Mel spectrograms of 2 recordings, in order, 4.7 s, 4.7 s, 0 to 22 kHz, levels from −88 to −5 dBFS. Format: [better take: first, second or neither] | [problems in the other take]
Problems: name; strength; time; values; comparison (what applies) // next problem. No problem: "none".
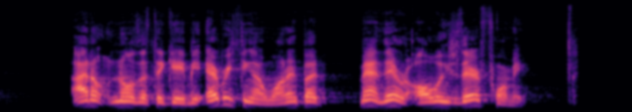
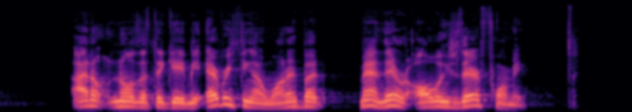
second | thin; very slightly; fading below 300 Hz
